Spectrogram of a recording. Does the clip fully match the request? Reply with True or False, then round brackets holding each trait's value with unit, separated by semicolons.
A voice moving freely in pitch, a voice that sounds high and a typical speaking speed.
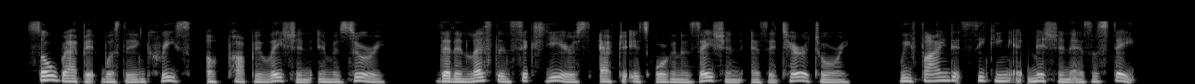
False (5.9 semitones; 125 Hz; 145 wpm)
